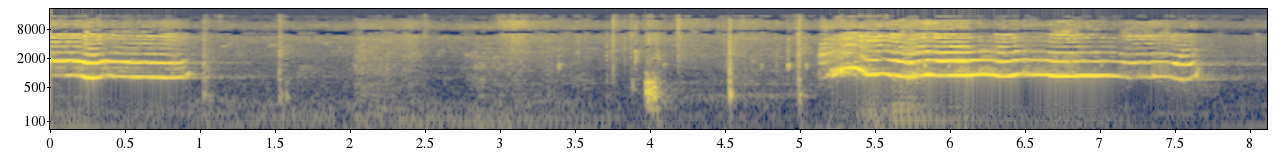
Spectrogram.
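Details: Thai elephant named Dummy grumbling: a short tonal squeak lasting about a second, then clicks and knocks, then a longer, wavering, slightly rising-then-level squeal of over two seconds, in a quiet setting.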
